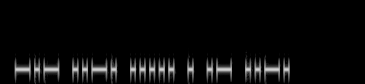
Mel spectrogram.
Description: Morse code, heard as a keyed tone, about 25 wpm, 700 Hz. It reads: KF5EAF
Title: USA Call Signs - 6 Characters - Repeated 2x - 25wpm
